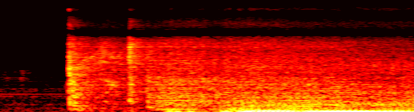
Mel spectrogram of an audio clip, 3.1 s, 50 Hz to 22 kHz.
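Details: GM pickup with a no-start from low fuel pressure while cranking, and a 650 CCA battery testing only 454: a short crank catches within half a second and settles into a smooth, steady idle; now starts normally.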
